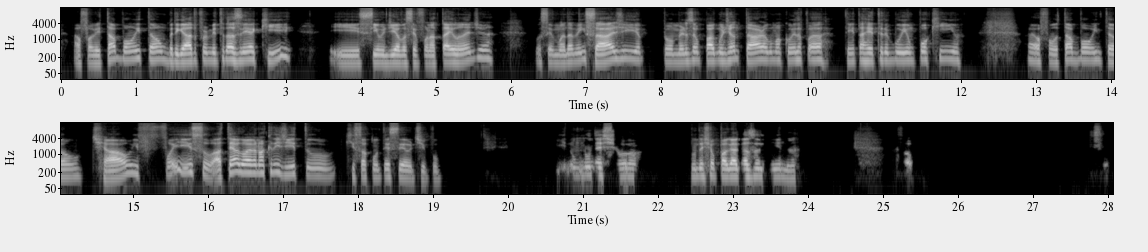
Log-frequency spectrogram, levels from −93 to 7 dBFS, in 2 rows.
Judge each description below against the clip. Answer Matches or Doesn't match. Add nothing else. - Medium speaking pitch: Matches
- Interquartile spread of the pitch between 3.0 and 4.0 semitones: Matches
